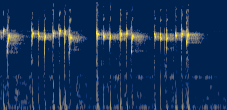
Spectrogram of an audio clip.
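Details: Lovebird in lively chattering voice, sung to make other lovebirds reply: three dense bursts of sharp, high twittering notes, each about a second long, with brief silences between.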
